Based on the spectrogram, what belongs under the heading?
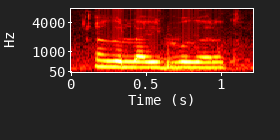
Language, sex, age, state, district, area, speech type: Dogri, female, 18-30, Jammu and Kashmir, Jammu, rural, spontaneous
